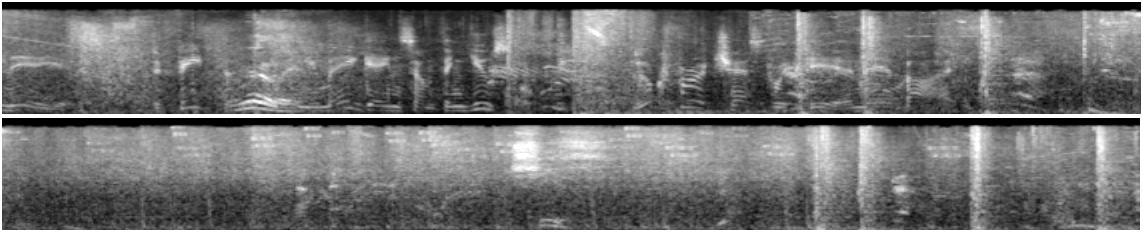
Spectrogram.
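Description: Energy blasts fire in sharp bursts.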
